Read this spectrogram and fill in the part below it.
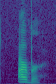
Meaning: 1. A shady sitting place or pergola usually in a park or garden, surrounded by climbing shrubs, vines or other vegetation 2. A grove of trees 3. An axis or shaft supporting a rotating part on a lathe
- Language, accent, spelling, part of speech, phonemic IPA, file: English, US, arbor, noun, /ˈɑɹbɚ/, En-us-arbor.ogg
